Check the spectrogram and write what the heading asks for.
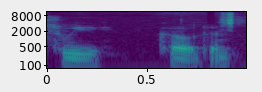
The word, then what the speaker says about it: Suikoden: mentioning and recommending s-u-i-k-o-d-e-n it looks like it's coding but it's pronounced sweet code so s-u-i and i'm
